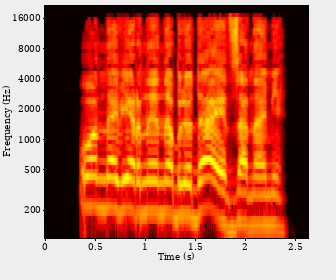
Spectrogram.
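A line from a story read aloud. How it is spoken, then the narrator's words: Cheerful suggestion. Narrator (Russian): весело предположила Лори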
